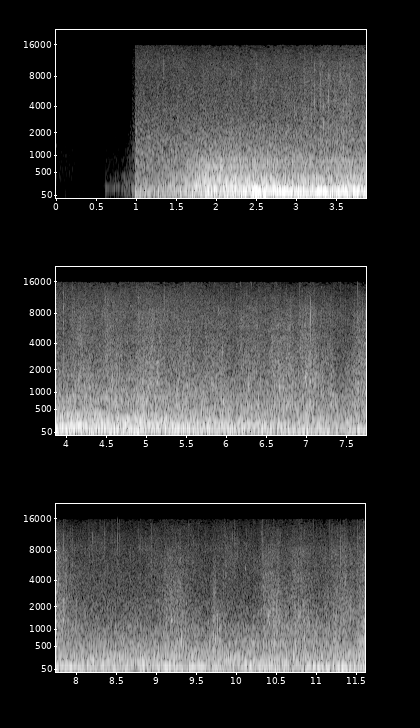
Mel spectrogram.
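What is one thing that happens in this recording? Strong wind roars steadily.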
